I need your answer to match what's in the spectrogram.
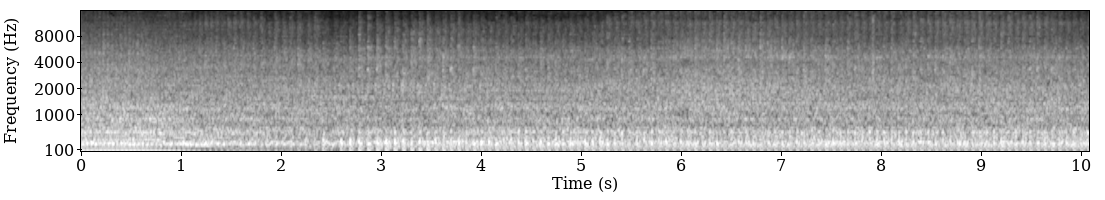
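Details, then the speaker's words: Honda lawn mower after governor adjustment, target 3,600 rpm, just started on choke; it had run high and never revved down. Engine picks up then holds a steady, even buzz without surging; governed speed now correct. "Okay, there it is. I wanted to make sure that everything was good to go for the turning off portion of it, but right now the engine speed is good."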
